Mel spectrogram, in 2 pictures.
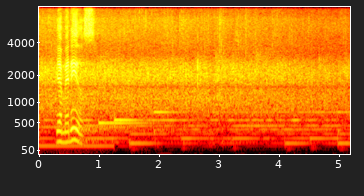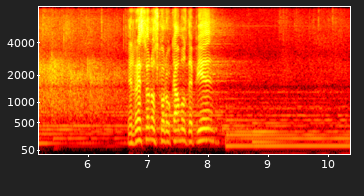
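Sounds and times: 
audience applause: 0.0s - 7.4s
speech: 0.3s - 1.2s, 6.7s - 8.4s.

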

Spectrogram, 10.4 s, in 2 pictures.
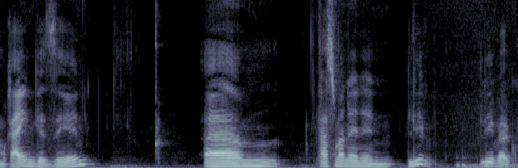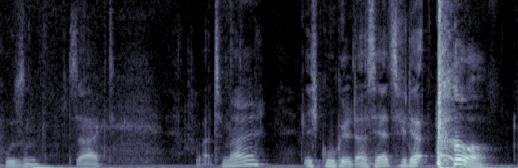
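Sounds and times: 
speech: 0.1s - 1.0s, 2.0s - 6.4s, 7.2s - 10.2s
cough: 9.6s - 10.1s.

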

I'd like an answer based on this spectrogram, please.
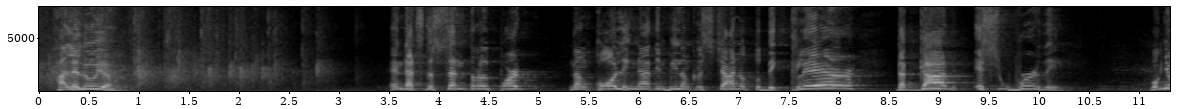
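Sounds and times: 
church congregation clapping for the Lord: 0.0s - 3.3s
speech: 0.2s - 0.9s, 3.5s - 10.3s, 11.1s - 11.3s.

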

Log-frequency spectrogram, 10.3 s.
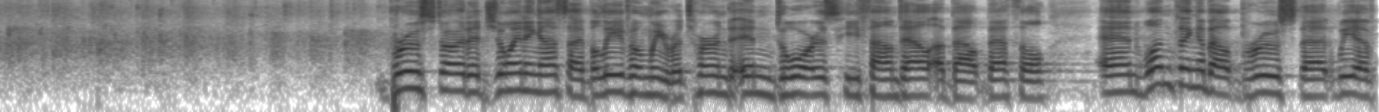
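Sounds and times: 
audience applause: 0.0s - 3.0s
speech: 2.9s - 10.3s.

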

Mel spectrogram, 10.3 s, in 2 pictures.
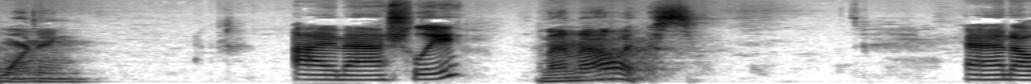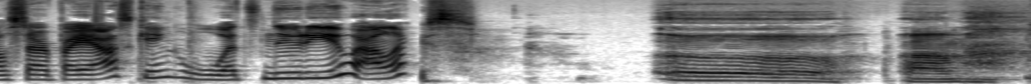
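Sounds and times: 
speech: 0.0s - 0.5s, 1.5s - 3.5s, 4.8s - 7.6s, 8.4s - 10.2s
tired person groaning: 8.4s - 10.2s.

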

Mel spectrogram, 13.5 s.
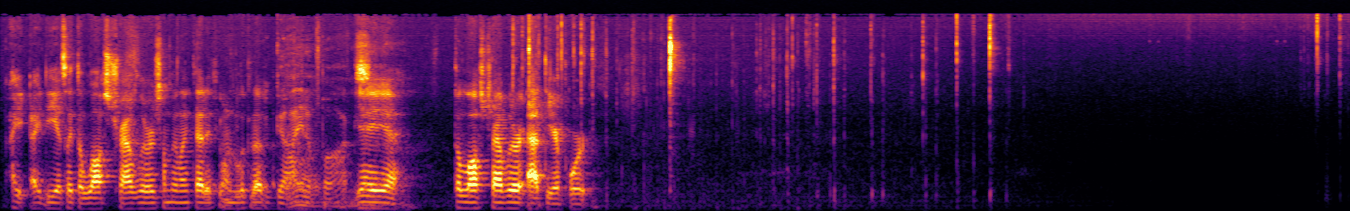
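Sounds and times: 
speech: 0.1s - 6.1s
faint quick keystrokes on a computer keyboard: 5.0s - 10.2s.

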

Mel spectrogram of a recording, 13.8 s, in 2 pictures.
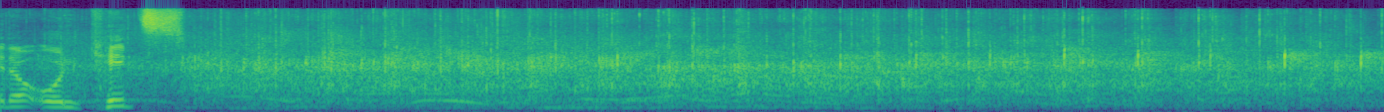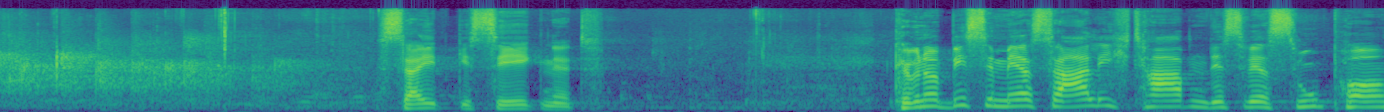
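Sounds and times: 
speech: 0.0s - 1.1s, 8.9s - 10.0s, 11.4s - 13.8s
large crowd applauding in a reverberant room: 0.0s - 8.8s.

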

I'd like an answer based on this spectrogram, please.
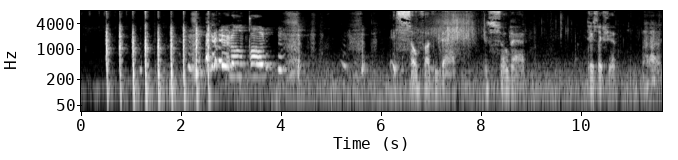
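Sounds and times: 
tapping a hard food item on a desk: 0.4s - 2.7s
speech: 2.2s - 4.5s, 5.2s - 9.0s, 10.2s - 11.6s.

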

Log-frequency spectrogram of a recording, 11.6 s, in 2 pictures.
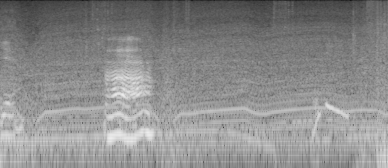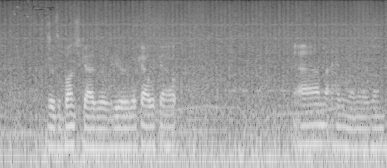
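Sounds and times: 
speech: 0.0s - 0.5s, 1.6s - 2.4s, 6.5s - 8.7s, 10.2s - 11.6s
car engine in a video game: 0.0s - 11.6s.

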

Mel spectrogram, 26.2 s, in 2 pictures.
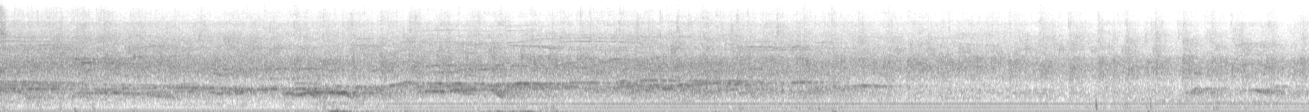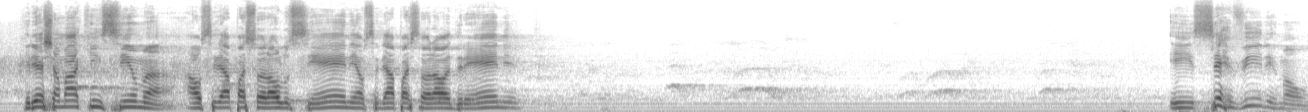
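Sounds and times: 
church congregation applauding: 0.0s - 15.8s
speech: 13.3s - 18.4s, 24.8s - 26.1s.

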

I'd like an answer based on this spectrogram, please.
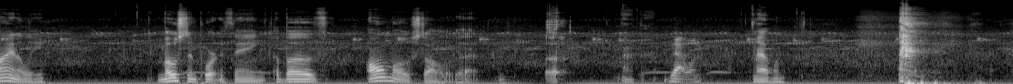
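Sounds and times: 
speech: 0.0s - 0.6s, 1.5s - 8.1s
person burping: 5.4s - 5.7s.

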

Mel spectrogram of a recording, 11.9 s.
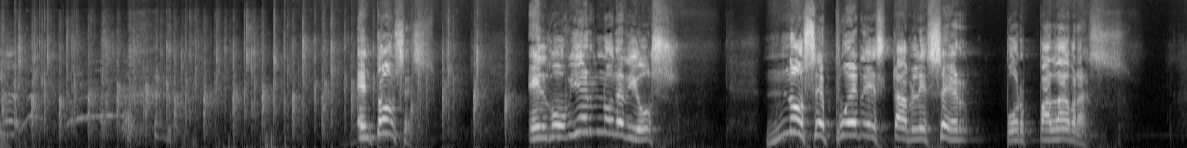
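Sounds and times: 
audience applause: 0.0s - 5.2s
speech: 3.6s - 4.3s, 5.3s - 6.8s, 7.7s - 11.1s.

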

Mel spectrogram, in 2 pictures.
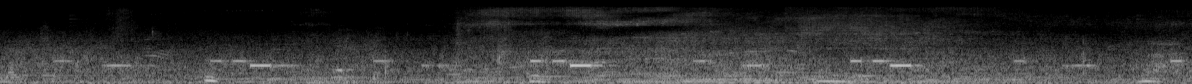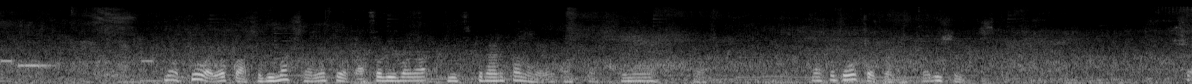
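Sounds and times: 
steady traffic noise in a busy street: 0.0s - 23.8s
short electronic beeps: 0.4s - 14.0s
speech: 2.0s - 2.3s, 13.6s - 19.2s, 20.0s - 21.8s.

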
